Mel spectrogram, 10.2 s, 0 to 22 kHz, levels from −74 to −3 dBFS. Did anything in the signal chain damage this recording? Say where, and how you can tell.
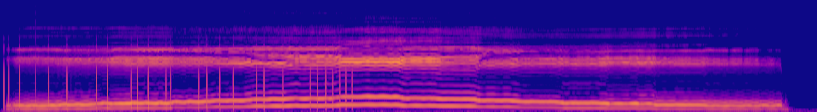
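Yes. From 0.04 s to 4.41 s the music carries a train of clicks, around thirty sharp, similar pops at about 5.7 per second with uneven spacing, peaking about 15 dB above the music. The stage is likely the analogue wiring or interface, with nearby equipment coupling impulsive interference into the line. On a spectrogram each click is a thin broadband vertical stripe; the waveform shows narrow spikes jutting well above the music's envelope.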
